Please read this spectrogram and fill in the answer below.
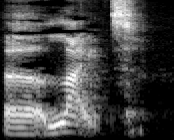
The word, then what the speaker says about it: light: 哦，就是有时候就是一个自然发音的结果，什么有时候很多 GH 是不发音，比如说像 light 或者是 fight， night，然后你就发现这 IGHT 呢 IGH 那个 GH 里面都没有发音，所以你就可以这样子去记忆这单词，你就会发现哎，好多字其实都已经背过它的一部分的东西了。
